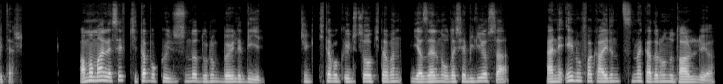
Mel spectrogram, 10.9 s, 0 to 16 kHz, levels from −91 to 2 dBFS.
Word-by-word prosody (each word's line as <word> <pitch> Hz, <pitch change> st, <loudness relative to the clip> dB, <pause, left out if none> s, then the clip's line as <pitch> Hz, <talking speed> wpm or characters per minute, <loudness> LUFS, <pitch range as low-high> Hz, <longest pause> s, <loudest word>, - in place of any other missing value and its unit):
biter. -, -, -10 dB, 0.9 s
Ama 155 Hz, +7 st, +5 dB
maalesef 175 Hz, +1 st, +3 dB
kitap 150 Hz, +4 st, +1 dB
okuyucusunda 140 Hz, 0 st, -3 dB
durum 130 Hz, -1 st, -5 dB
böyle 125 Hz, -1 st, +1 dB
değil. 110 Hz, -5 st, -4 dB, 0.5 s
Çünkü 130 Hz, -2 st, -9 dB
kitap 145 Hz, -2 st, 0 dB
okuyucusu 130 Hz, +1 st, -2 dB
o 135 Hz, -1 st, +3 dB
kitabın 135 Hz, +1 st, -2 dB
yazarına 130 Hz, +2 st, +2 dB
ulaşabiliyorsa, 135 Hz, 0 st, 0 dB, 0.6 s
yani, 130 Hz, +2 st, +3 dB
en 165 Hz, +6 st, 0 dB
ufak 155 Hz, -3 st, -2 dB
ayrıntısına 140 Hz, +2 st, 0 dB
kadar 130 Hz, 0 st, +2 dB
onu 135 Hz, -2 st, -3 dB
darlıyor. 110 Hz, -4 st, +2 dB
135 Hz, 120 wpm, -24 LUFS, 125-145 Hz, 0.9 s, Ama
